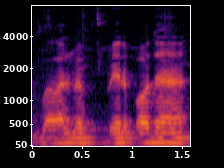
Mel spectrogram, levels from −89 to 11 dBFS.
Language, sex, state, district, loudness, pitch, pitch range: Hindi, male, Bihar, Gaya, -26 LUFS, 105 Hz, 105-110 Hz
